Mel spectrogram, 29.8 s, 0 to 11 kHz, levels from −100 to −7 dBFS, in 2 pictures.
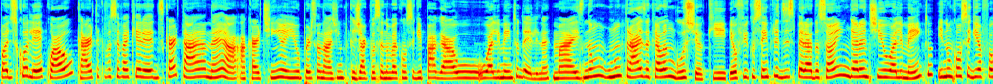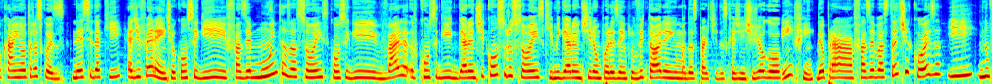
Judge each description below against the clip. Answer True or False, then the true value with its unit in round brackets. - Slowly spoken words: False (175 wpm)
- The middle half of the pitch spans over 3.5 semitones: False (3.1 semitones)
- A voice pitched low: False (265 Hz)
